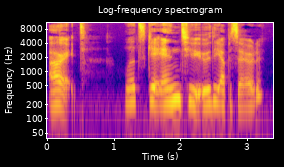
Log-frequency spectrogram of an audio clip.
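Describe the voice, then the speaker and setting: A woman co-hosting a podcast in casual chat, with a hoarse voice and lots of filler words. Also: medium pitch, slow pace, fairly bright tone, no room sound, studio quality. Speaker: podcast co-host.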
